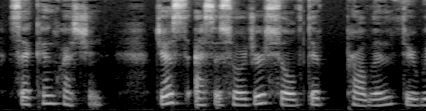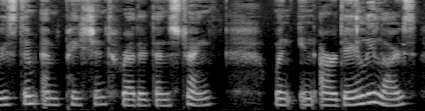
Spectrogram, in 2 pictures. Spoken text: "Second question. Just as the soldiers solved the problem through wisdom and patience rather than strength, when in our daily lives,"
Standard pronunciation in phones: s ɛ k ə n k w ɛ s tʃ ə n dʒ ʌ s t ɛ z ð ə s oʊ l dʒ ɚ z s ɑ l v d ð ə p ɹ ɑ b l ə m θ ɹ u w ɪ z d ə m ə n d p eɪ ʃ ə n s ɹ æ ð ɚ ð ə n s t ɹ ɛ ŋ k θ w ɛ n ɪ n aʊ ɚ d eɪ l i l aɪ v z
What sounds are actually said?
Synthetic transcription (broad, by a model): s ɛ k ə n k w ɛ s tʃ ə n dʒ ʌ s t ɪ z ð ə s oʊ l dʒ ɚ s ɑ l v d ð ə p ɹ ɑ b l ə m θ ɹ u w ɪ z d ə m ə n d p eɪ ʃ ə n θ ɹ æ ð ɚ ð ə n s t ɹ ɛ ŋ k θ w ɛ n ɪ n aʊ ɚ d eɪ l i l aɪ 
